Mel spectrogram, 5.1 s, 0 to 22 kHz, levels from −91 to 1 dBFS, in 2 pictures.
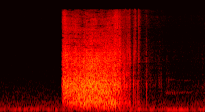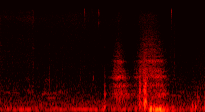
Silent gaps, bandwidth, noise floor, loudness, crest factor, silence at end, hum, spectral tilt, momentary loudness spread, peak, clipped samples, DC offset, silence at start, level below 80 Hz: none; 16.5 kHz; -67 dBFS; -36 LUFS; 24 dB; 0.4 s; none; -2 dB/octave; 26 LU; -20 dBFS; under 0.1%; under 0.1%; 0.75 s; -60 dBFS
